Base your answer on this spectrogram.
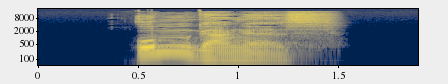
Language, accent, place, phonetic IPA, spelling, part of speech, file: German, Germany, Berlin, [ˈʊmɡaŋəs], Umganges, noun, De-Umganges.ogg
- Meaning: genitive singular of Umgang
